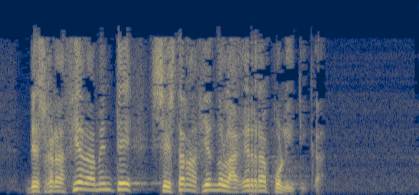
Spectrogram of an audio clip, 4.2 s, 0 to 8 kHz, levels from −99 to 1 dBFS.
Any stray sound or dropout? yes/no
no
